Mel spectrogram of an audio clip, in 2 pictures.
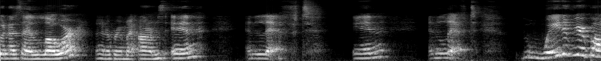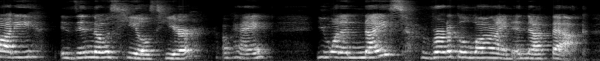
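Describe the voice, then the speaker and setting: A woman fitness instructor leads a live-streamed workout, upbeat and a little out of breath as she chats with viewers. Her voice sits high and a bit bright, heard from a distance in an echoey room.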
